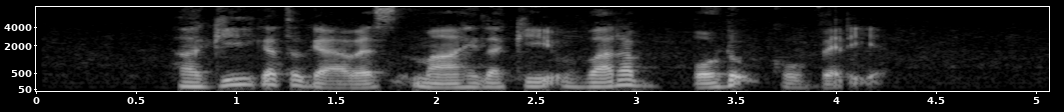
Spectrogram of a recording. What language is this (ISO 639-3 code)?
div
